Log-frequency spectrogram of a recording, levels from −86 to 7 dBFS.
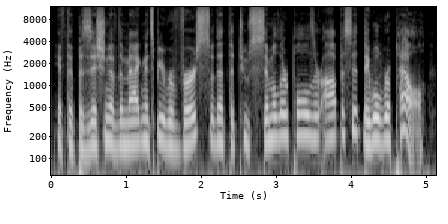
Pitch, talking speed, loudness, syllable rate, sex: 170 Hz, 220 wpm, -17 LUFS, 6.5 syllables/s, male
